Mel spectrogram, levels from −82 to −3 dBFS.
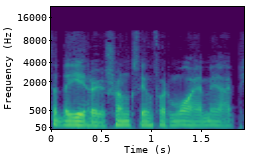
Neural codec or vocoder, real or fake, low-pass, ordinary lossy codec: codec, 16 kHz in and 24 kHz out, 0.6 kbps, FocalCodec, streaming, 2048 codes; fake; 10.8 kHz; MP3, 48 kbps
